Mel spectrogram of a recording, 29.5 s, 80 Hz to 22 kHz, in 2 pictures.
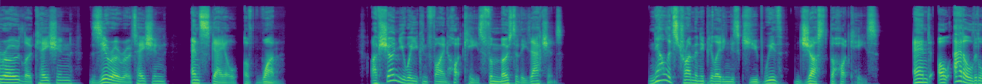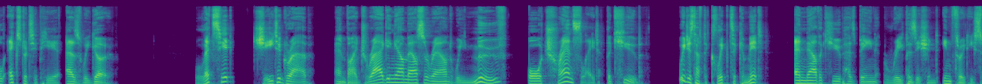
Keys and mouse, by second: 1.2 alt+g, 2.8 alt+r, 4.2 alt+s, 17.2 g.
